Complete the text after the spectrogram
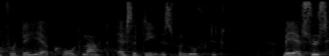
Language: Danish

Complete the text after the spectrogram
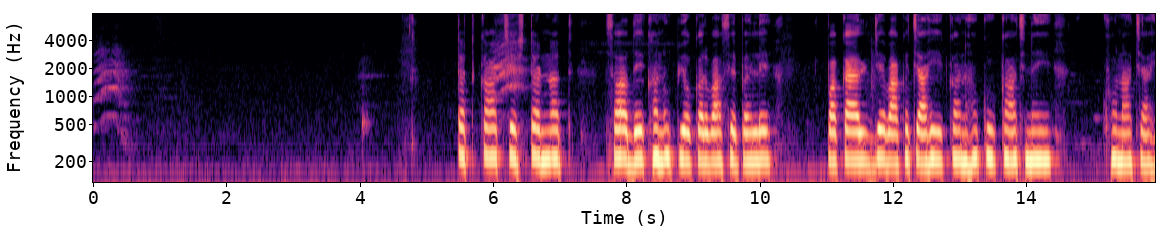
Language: Maithili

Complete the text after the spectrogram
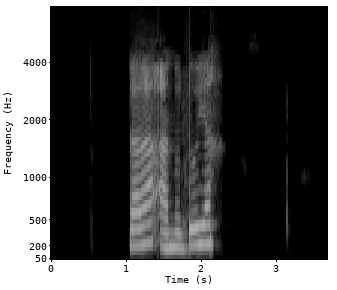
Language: Eton (Cameroon)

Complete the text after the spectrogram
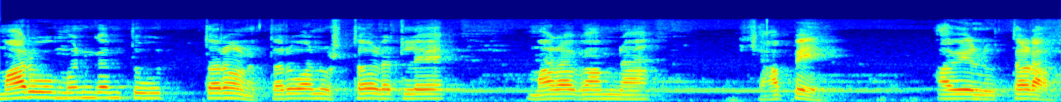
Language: Gujarati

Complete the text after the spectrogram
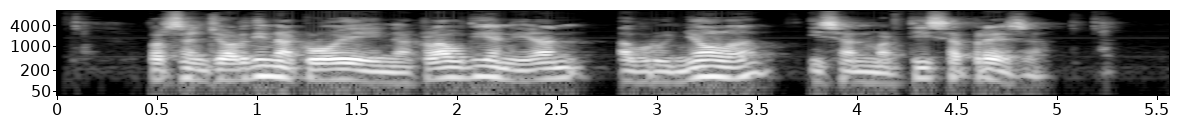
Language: Catalan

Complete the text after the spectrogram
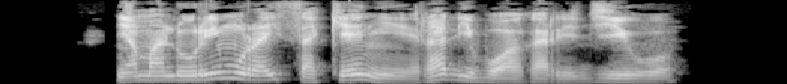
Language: Taita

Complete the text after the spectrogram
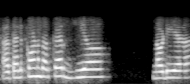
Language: Odia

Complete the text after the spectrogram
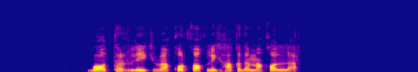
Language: Uzbek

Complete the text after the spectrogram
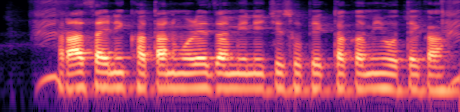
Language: Marathi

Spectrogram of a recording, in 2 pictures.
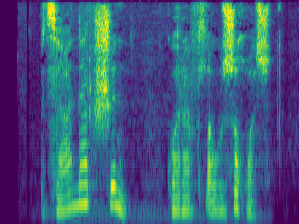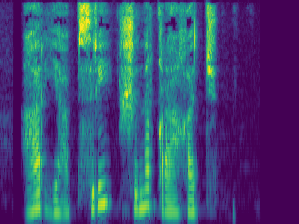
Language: Kabardian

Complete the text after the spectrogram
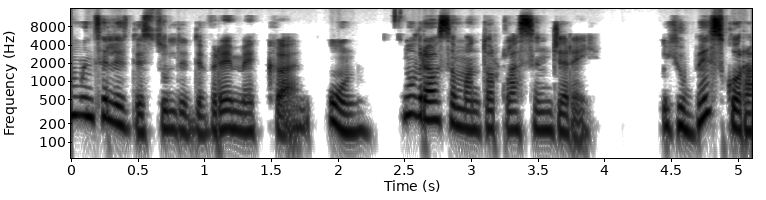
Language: Romanian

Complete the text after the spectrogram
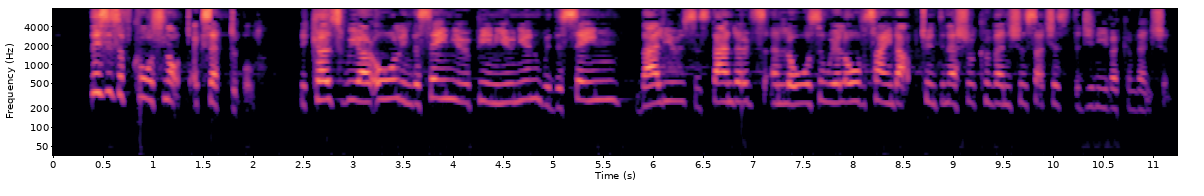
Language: English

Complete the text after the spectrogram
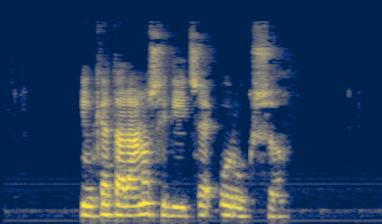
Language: Italian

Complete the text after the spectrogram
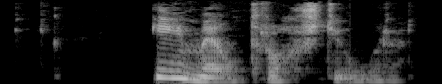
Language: Western Frisian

